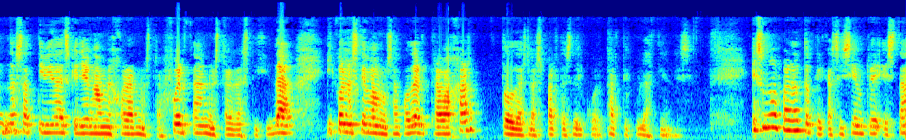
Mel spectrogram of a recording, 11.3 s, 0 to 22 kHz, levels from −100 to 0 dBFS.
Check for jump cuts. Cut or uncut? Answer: cut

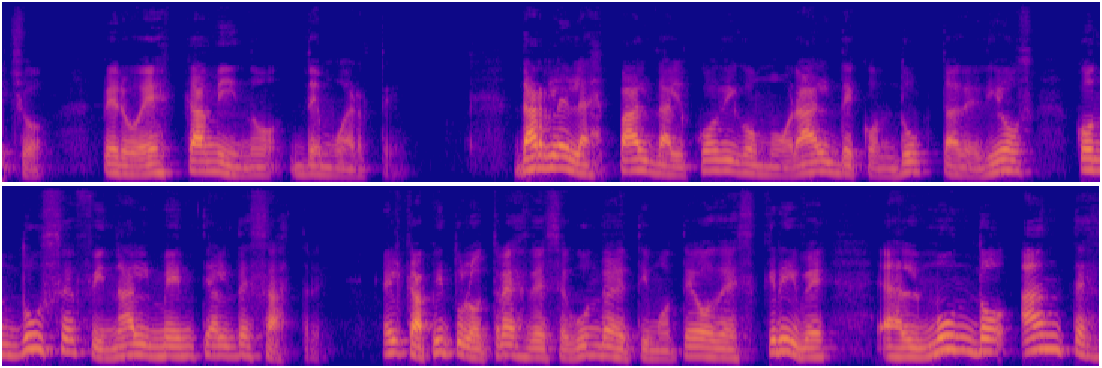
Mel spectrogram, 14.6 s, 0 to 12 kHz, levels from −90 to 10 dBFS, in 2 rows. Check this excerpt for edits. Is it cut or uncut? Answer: cut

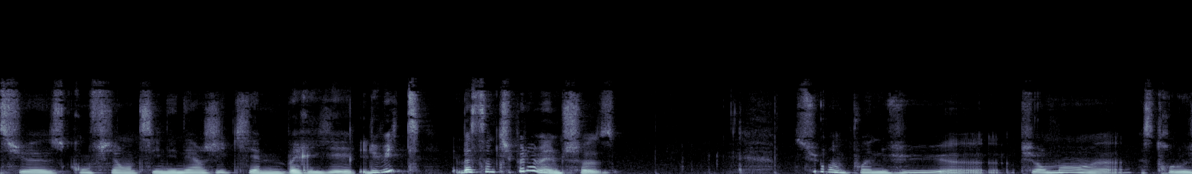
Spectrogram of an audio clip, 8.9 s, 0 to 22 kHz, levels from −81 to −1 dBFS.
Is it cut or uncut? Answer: cut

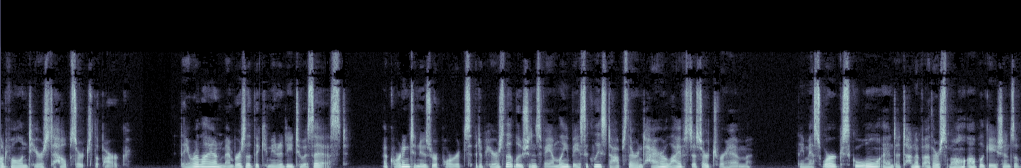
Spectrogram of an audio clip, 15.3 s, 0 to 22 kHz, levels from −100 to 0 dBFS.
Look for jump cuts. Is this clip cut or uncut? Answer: cut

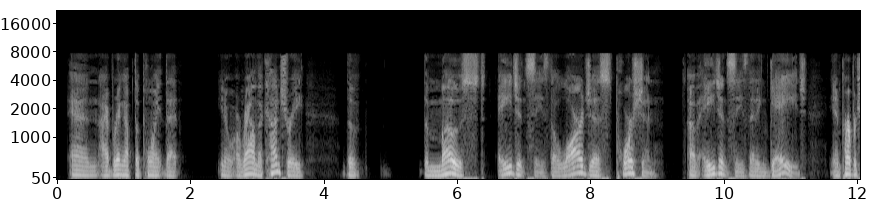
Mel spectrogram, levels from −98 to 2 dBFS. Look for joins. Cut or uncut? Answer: uncut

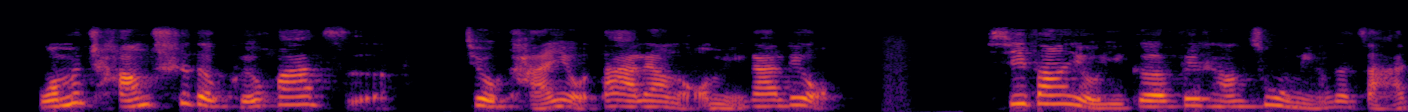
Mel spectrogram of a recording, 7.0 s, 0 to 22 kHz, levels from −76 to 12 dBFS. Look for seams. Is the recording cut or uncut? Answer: cut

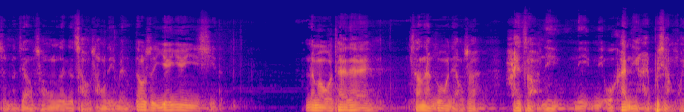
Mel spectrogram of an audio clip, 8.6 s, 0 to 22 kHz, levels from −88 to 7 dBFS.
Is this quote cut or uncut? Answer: cut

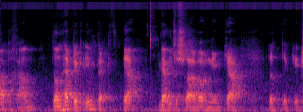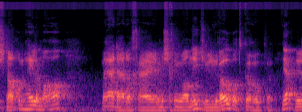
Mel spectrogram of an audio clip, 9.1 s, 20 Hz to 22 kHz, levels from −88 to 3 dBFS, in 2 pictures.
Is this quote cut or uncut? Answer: cut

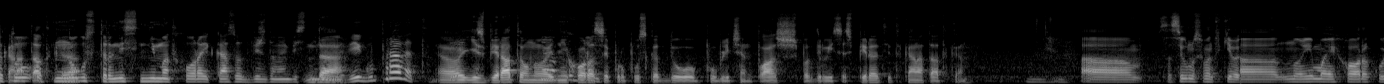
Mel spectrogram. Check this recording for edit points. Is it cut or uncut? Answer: cut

